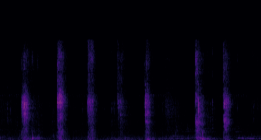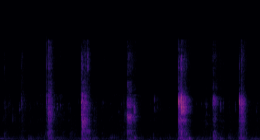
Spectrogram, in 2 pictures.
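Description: Close-up eating sounds of a person chewing rice and chicken curry eaten by hand: a string of short, wet mouth clicks, about one a second.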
